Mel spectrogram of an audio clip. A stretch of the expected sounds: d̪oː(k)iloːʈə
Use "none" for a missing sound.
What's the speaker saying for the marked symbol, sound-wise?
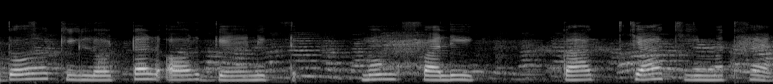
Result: k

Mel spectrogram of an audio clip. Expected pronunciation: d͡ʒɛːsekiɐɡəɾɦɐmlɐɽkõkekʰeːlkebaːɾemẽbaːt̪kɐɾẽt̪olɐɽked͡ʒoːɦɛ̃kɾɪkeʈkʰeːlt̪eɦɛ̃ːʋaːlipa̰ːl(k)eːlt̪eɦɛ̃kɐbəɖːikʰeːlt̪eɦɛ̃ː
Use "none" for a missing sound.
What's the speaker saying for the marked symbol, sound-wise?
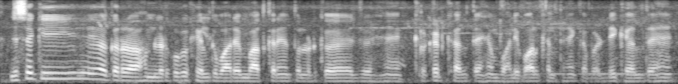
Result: kʰ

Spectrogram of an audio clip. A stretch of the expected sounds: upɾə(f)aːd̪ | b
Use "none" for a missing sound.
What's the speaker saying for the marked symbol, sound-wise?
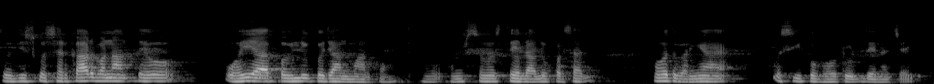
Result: s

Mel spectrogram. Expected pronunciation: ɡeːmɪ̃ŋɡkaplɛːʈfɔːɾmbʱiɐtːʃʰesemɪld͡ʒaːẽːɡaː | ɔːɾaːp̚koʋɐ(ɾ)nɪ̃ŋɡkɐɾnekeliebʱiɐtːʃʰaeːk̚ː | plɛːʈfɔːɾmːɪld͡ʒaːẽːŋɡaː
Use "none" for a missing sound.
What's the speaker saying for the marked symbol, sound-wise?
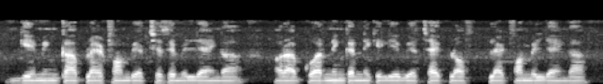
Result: ɾ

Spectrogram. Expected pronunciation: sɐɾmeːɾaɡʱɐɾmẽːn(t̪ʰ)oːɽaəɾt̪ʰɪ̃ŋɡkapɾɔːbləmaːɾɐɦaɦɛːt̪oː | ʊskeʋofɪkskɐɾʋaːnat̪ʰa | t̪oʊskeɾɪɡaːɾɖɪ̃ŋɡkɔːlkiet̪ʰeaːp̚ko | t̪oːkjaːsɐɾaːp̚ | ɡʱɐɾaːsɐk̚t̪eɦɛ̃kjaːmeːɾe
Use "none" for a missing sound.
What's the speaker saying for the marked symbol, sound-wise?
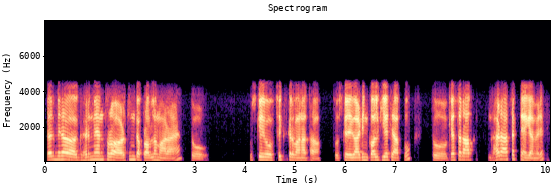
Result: t̪ʰ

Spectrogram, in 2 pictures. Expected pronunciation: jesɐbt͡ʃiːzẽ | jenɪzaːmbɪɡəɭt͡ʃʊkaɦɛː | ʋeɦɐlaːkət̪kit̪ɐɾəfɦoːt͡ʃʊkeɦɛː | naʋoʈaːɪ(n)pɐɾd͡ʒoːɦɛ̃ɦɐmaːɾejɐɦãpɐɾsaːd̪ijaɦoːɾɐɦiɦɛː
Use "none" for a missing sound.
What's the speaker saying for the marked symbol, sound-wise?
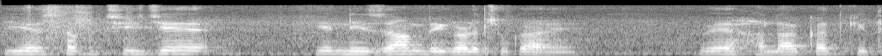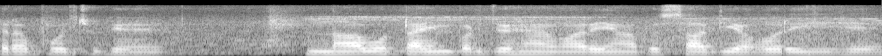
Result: m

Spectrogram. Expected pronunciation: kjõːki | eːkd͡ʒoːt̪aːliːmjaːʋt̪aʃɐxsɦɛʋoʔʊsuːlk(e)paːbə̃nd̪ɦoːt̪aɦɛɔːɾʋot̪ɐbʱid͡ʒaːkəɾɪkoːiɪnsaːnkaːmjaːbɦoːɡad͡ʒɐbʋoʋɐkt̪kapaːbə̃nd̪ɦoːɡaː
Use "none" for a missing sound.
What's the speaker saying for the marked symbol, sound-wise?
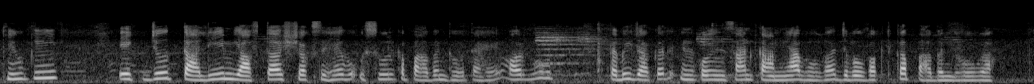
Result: a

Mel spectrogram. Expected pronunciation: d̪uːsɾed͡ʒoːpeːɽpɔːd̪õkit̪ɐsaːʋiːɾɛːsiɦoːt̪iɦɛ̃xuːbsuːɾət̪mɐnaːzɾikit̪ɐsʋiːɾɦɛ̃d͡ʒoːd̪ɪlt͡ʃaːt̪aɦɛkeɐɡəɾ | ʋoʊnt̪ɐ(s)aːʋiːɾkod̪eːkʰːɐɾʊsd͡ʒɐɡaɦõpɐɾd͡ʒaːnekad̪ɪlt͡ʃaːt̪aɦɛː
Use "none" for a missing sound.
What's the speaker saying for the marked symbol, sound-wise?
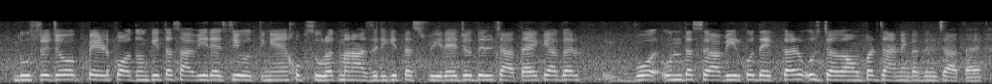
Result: s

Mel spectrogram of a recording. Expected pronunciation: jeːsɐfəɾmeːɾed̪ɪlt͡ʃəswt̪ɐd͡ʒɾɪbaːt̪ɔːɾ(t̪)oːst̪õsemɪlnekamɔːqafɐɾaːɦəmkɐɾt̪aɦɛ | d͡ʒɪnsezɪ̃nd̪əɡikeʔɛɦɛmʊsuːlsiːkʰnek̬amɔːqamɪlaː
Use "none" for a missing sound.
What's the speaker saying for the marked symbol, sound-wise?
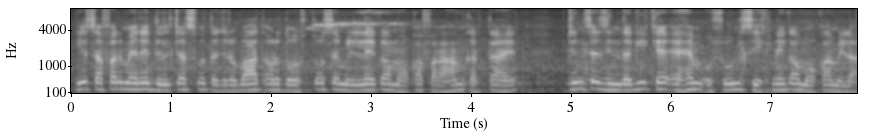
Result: d̪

